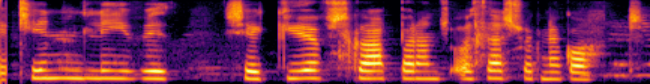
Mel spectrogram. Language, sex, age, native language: Icelandic, female, 11, Icelandic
